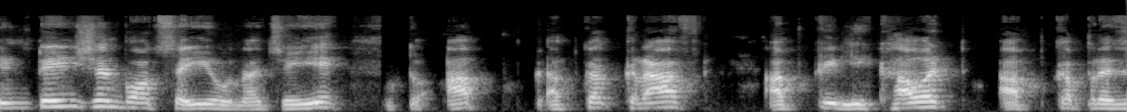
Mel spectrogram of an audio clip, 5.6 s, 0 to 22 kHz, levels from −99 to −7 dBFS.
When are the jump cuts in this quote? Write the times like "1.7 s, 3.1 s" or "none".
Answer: 1.8 s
